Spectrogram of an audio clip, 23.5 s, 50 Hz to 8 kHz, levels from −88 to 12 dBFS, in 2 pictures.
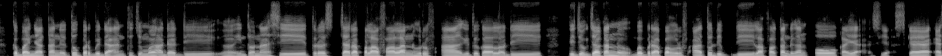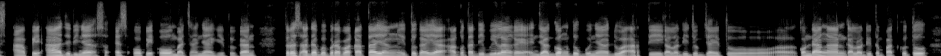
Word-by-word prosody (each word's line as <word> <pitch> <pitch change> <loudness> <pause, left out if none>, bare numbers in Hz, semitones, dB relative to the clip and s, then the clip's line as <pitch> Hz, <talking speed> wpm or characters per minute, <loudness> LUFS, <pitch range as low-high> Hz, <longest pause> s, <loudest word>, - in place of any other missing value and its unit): kebanyakan 125 0 +2
itu 180 -3 0
perbedaan, 120 -1 0
tuh, 165 - -7
cuma 150 +5 +2
ada 135 +3 +1
di, 110 -2 -4
eee, 110 +1 -6
intonasi, 135 +4 -1
terus 120 -1 0
cara 125 0 +4
pelafalan 120 +1 +3
huruf 120 +2 -2
A, 140 0 +1
gitu. 115 +1 -3
Kalo 120 -1 +2
di 125 +1 -3 0.3
di 130 - -1
Jogja, 130 +5 +5
kan, 185 +1 +3 0.2
beberapa 125 -1 +3
huruf 115 -2 -1
A, 145 - +4
tuh, 180 +5 0
di 140 - -1 0.2
dilafalkan 120 +3 0
dengan 125 +1 -2
O. 125 -2 +4
Kayak 110 0 -1 0.2
sia - - -10 0.2
kaya 110 -2 +2
S-A-P-A, 125 +5 -1
jadinya 130 +1 0
so 125 - -13
S-O-P-O, 125 +1 0
bacanya, 105 +2 -2
gitu, 95 -1 -12
kan. 110 0 +2 0.4
Terus 160 +2 +3
ada 150 0 +5
beberapa 145 0 +1
kata 160 +2 +4
yang 140 -5 0
itu 145 +6 -3
kayak, 135 -3 +3
aku 125 +4 -4
tadi 140 0 -2
bilang 150 0 +1
kayak 130 -3 -2
jagong, 130 +3 +2
tuh, 160 - +1
punya 135 +3 -2
2 115 -3 0
arti, 120 +2 -6
kalau 105 -2 -3
di 105 - -5
Jogja 105 0 -4
itu, 100 0 -4 0.5
eee, - - -6
kondangan, 140 +5 +2
kalau 105 -1 -1
di 105 - -6
tempatku 100 +2 -5
tuh, 155 -3 +2
125 Hz, 165 wpm, -22 LUFS, 115-140 Hz, 0.5 s, Jogja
